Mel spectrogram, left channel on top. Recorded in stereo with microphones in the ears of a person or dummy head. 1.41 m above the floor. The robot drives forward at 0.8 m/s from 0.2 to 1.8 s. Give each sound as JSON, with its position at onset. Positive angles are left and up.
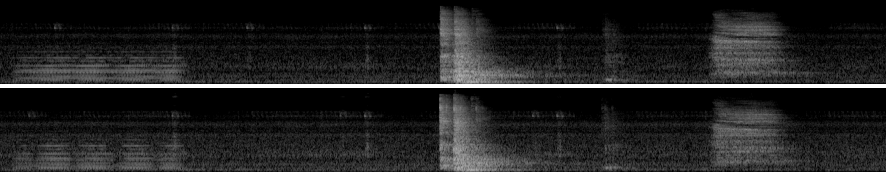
{"t": 4.4, "sound": "a door slam", "side_deg": -45, "distance_m": 0.9}
{"t": 7.1, "sound": "breathing", "side_deg": 5, "distance_m": 0.8}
